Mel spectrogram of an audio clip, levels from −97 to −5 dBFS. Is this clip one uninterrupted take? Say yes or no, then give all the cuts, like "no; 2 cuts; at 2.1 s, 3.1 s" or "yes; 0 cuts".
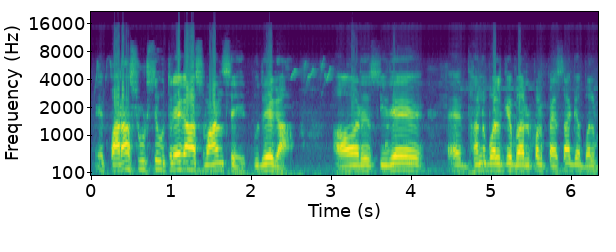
yes; 0 cuts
